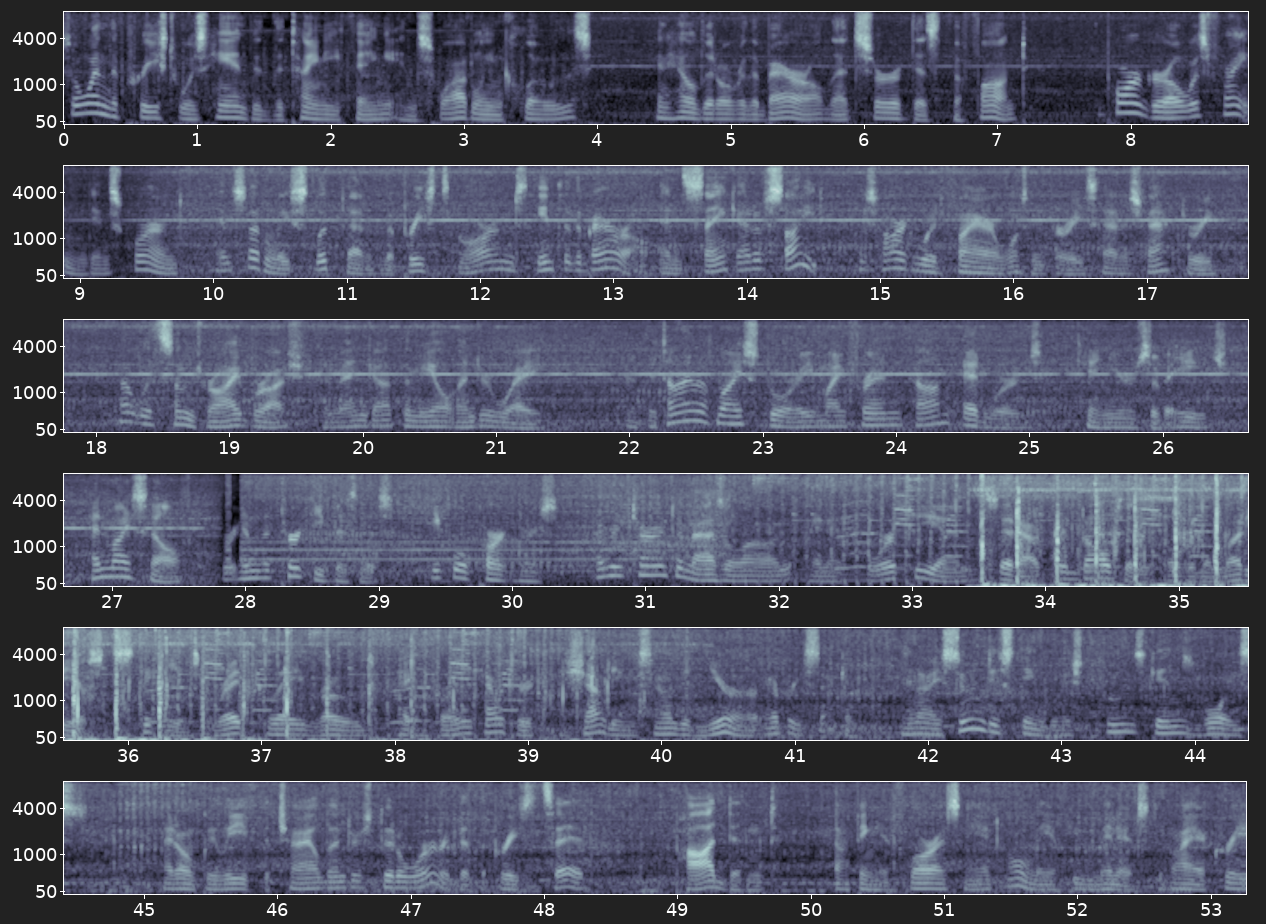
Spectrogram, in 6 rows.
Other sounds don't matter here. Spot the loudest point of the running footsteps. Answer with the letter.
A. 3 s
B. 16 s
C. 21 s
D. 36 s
D.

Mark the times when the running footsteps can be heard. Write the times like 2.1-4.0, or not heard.
33.4-40.4.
